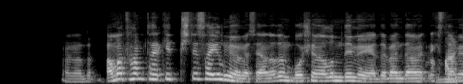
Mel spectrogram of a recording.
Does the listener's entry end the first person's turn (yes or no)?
yes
